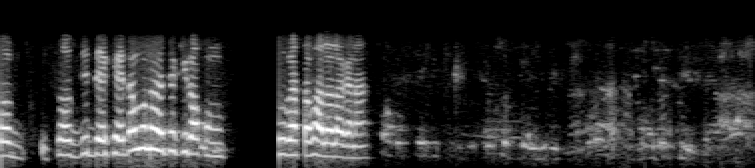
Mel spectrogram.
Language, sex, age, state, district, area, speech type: Bengali, female, 18-30, West Bengal, Murshidabad, rural, conversation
